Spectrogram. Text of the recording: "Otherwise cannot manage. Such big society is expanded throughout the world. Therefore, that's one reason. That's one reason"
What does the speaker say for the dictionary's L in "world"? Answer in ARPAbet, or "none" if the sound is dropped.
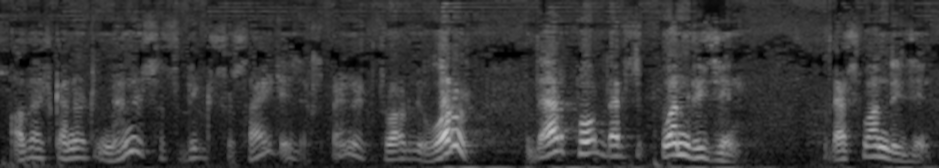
L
